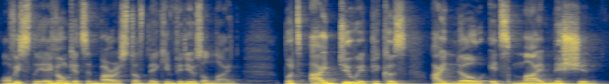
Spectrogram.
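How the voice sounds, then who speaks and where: A man's voice: fairly low pitch, expressive, fairly quick, a little mellow. A teenage boy, an interview guest, talking earnestly and motivationally in a casual way, often repeating phrases and restarting sentences. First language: Polish-English bilingual, English stronger. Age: teens.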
